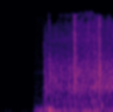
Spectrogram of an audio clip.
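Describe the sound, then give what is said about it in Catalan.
After a short silence, a crowd bursts into steady, dense applause for the families of political prisoners jailed in Madrid as they climb the stairs to the stage, with a few sharper claps standing out above the continuous wash of clapping. “Aplaudiments mentre començaran a pujar, encara no els veiem, a pujar per les escales cap a l'escenari ara sí, els familiars dels consellers i les conselleres cessats segons el govern espanyol que estan a presons de Madrid”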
